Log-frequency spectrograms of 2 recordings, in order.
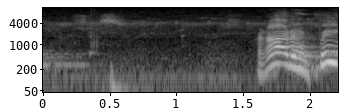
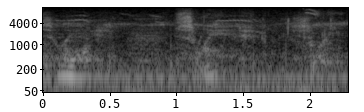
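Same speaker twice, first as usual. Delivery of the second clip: swishing noise; 7 semitones lower, 21 dB quieter than usual. Retold or imitated. Mimics gator tail swishing.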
